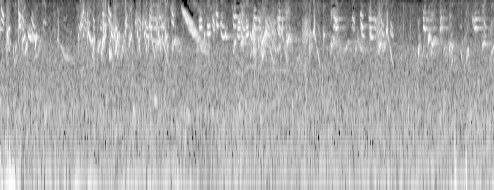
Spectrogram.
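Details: Several European goldfinches singing at once, a stimulation chorus for moulting males; bright tinkling twitters with one clear downslurred whistle near the middle, background fairly quiet.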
